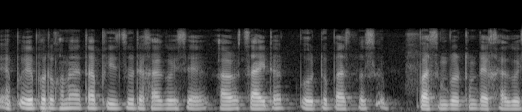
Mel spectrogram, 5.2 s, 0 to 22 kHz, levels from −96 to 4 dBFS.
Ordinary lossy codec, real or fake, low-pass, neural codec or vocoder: none; real; none; none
